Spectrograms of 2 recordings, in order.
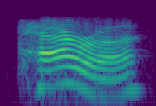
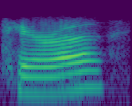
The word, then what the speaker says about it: Tara: but nobody can say Tara unless they're from New York I usually get Tara like tear a piece of paper and a half and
